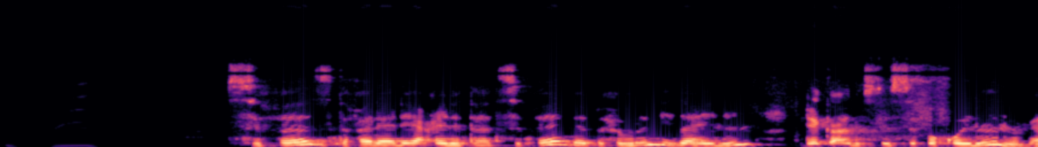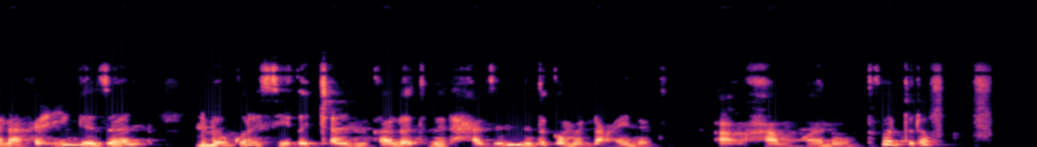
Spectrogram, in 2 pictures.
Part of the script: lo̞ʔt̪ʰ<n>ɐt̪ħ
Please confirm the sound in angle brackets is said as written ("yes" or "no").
no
